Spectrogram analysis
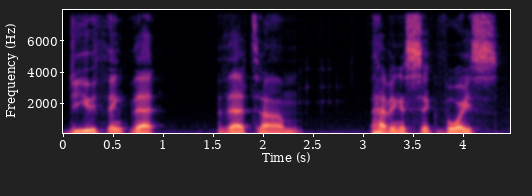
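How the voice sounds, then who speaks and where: Slightly raspy, low-pitched male podcast host. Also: slow. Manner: playful, teasing. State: voice a little rough after illness. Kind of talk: casual comedic chat.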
